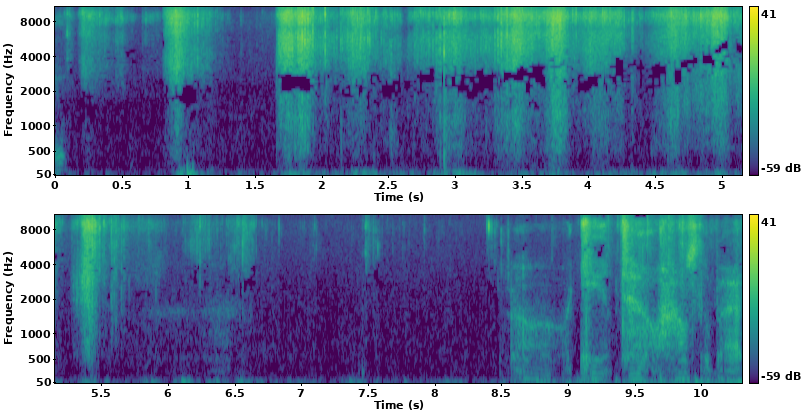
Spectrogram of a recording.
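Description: Rustling and crackling as equipment is handled close to the microphone, with a knock about a second in. It goes quiet for a couple of seconds, then the rustling starts again near the end.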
